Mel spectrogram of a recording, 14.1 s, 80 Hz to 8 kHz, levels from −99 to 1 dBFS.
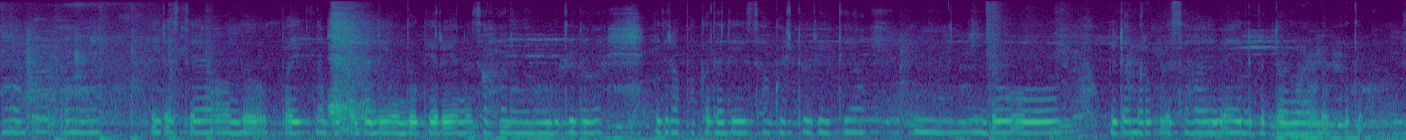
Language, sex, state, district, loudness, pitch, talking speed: Kannada, female, Karnataka, Chamarajanagar, -43 LUFS, 235 Hz, 110 wpm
